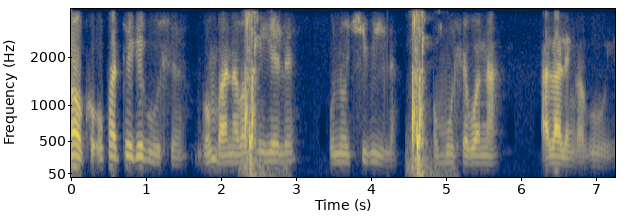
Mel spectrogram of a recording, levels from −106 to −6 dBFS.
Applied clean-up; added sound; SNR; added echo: neural mask model RNNoise.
